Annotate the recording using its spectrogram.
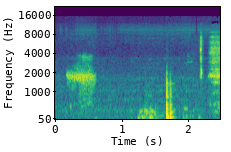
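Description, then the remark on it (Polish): A small dog gives a few high-pitched whines and yips, a drawn-out cry followed by short sharp bursts, fairly faint, with no one talking. “pozdrawiamy pieska.”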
